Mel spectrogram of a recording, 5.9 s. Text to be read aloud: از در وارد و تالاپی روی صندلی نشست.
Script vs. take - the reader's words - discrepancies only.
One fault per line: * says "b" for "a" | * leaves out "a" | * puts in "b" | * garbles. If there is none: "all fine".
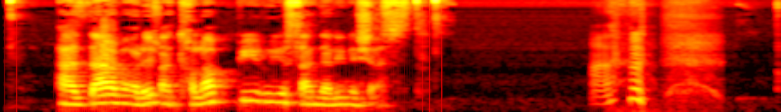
all fine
